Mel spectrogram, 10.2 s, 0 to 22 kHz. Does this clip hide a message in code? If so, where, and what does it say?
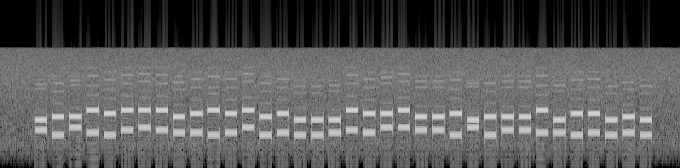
Yes: DTMF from 0.5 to 9.8 s, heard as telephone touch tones, dialled by machine, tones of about 180 ms. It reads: 720B3CDC56A6D26114C6#D883*288B436151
